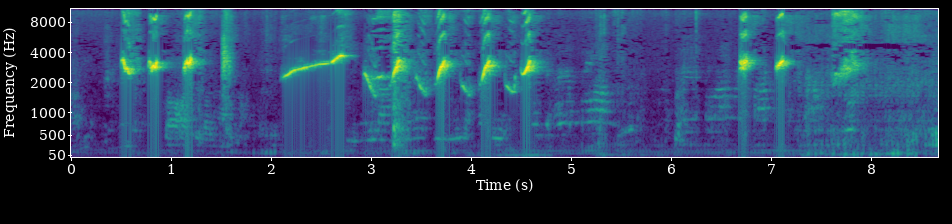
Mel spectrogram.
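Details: Sirtu kept in captivity delivering a series of short, bright whistled notes with a smooth rising slur in the middle, the notes coming roughly every half second.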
